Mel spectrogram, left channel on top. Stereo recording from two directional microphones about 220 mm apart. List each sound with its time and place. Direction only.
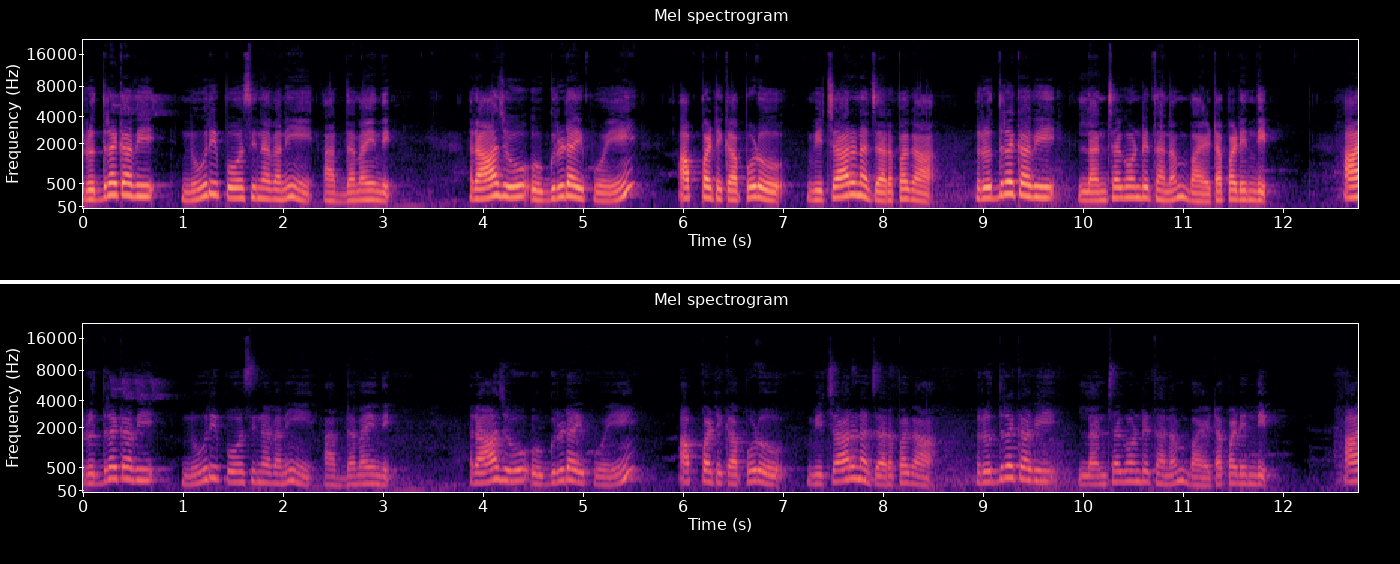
0.0 s speech: 40° left (ahead or behind)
